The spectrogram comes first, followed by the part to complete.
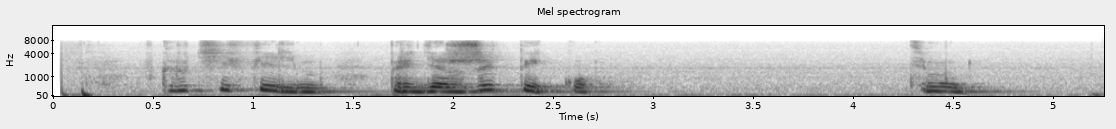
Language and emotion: Russian, neutral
